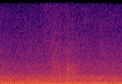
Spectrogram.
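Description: Steady hiss of background noise with no speech. A faint brief sound comes about one and a half seconds in.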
